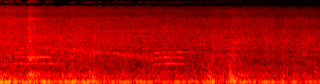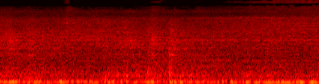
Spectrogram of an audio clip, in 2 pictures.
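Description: Kintetsu train running slowly into the station with a low rumble and wheel clacks over rail joints. Short high-pitched squealing tones sound in the first two seconds.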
